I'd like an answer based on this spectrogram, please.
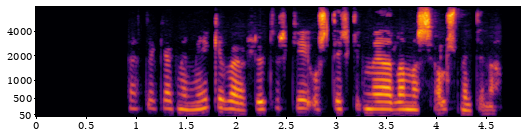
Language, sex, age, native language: Icelandic, female, 30-39, Icelandic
